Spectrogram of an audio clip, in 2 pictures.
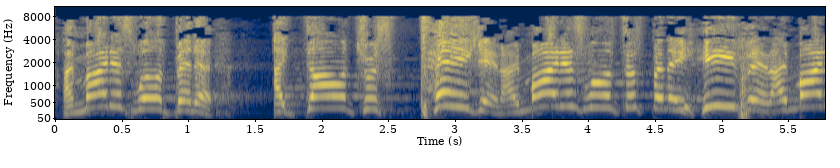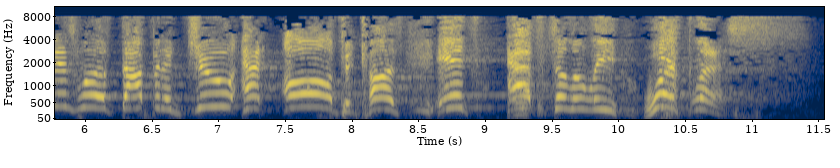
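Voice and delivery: loud, high, emphatic preaching; exasperated Paul. Retold or imitated. Preacher voicing Paul disowning his heritage, exasperated. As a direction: hammer it out in mounting exasperation. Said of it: "is what Paul says".

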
